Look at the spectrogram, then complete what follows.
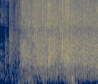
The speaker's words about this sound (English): Go ahead and clap your hands.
